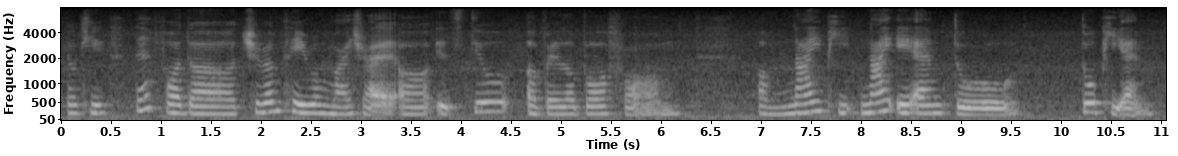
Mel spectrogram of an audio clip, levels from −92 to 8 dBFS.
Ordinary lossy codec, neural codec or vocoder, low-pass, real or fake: none; none; none; real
